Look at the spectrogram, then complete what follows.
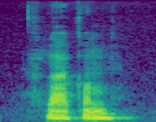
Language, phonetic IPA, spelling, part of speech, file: Polish, [ˈflakɔ̃n], flakon, noun, LL-Q809 (pol)-flakon.wav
